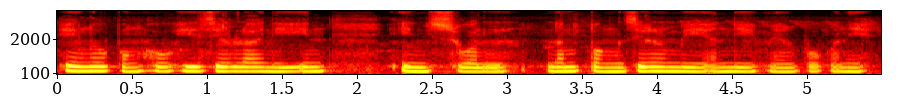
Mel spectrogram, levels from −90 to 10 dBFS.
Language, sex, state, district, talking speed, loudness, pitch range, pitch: Mizo, female, Mizoram, Aizawl, 175 wpm, -17 LUFS, 190-205 Hz, 200 Hz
